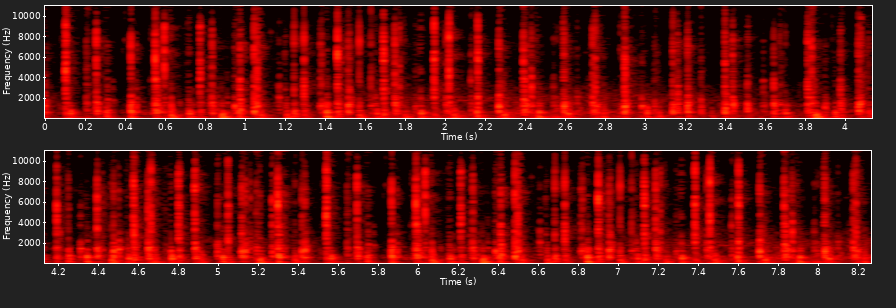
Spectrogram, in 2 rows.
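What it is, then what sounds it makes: Plastic keyboard being typed on. Fingertips of both hands type rapidly and steadily on a Leopold FC980C full-size electrostatic capacitive keyboard with a solid body and beige and grey plastic keycaps, resting on a desk mat. The result is a continuous stream of short, bright plastic clacks with very quick decay and little low-end thump.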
